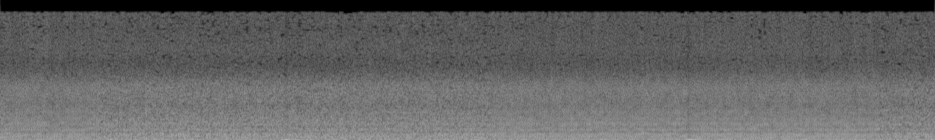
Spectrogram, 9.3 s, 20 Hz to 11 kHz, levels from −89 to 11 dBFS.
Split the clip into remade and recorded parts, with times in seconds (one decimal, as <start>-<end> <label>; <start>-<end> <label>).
0.0-1.0 remade; 1.0-4.9 recorded; 4.9-8.8 remade; 8.8-9.4 recorded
